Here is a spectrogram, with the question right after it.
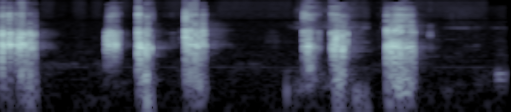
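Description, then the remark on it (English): A hand-cranked randomizer is wound up: about seven short, gritty ratcheting bursts in uneven succession, fairly loud, with no talking. “So I've just got to wind it up a bit.”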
